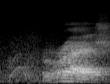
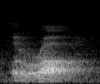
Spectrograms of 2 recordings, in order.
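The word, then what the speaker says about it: רע: The word evil is rash, has a 200 value, and ayin, which has a 70 value, and it's pronounced ra with a double A, ra. Have to roll your R.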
